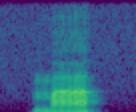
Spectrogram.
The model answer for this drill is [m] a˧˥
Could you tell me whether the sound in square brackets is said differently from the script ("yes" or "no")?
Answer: no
